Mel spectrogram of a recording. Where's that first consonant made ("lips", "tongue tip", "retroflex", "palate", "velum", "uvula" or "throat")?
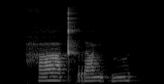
throat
